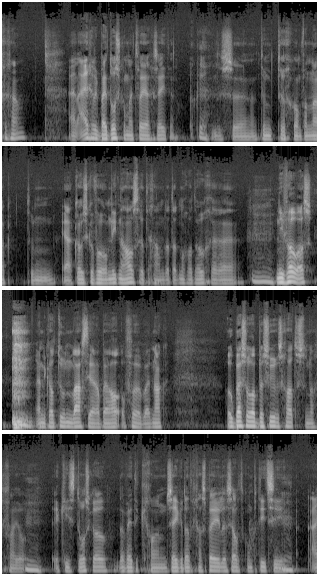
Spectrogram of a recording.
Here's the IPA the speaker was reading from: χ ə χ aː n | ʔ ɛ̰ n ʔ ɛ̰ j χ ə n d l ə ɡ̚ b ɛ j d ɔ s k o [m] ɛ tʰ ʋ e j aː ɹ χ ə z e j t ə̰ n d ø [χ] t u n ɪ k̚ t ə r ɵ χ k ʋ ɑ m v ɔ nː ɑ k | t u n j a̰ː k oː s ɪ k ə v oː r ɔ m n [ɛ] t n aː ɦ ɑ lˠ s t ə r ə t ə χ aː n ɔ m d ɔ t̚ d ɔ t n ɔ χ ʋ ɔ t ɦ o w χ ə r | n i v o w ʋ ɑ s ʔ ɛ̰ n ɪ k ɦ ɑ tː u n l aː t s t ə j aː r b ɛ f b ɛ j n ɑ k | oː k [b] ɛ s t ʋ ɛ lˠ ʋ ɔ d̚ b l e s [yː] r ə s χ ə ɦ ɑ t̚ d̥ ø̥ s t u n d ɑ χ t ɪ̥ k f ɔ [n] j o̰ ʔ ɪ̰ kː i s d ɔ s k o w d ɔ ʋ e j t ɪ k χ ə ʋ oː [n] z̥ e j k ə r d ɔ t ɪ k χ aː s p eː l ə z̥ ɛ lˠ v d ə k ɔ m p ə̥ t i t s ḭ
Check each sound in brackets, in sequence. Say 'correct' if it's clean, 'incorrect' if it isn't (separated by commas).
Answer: correct, incorrect, incorrect, correct, correct, correct, correct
